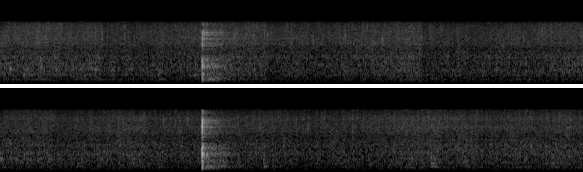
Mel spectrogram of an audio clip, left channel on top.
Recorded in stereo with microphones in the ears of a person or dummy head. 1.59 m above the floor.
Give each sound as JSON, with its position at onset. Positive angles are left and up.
{"t": 2.0, "sound": "a clap", "side_deg": -30, "distance_m": 0.9}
